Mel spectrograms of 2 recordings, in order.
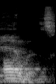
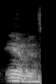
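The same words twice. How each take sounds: First: The L sound is clearly pronounced in the word. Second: The L sound is dropped from the word. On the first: This is how locals in the valley do not say it. The speaker calls it wrong. "you don't say almonds because you knock the L out of them" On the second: This is how locals in the valley say it. The speaker calls it right. "as you say in the valley"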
